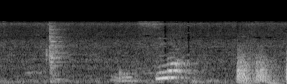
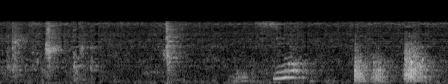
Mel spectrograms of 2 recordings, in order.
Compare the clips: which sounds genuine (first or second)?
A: first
